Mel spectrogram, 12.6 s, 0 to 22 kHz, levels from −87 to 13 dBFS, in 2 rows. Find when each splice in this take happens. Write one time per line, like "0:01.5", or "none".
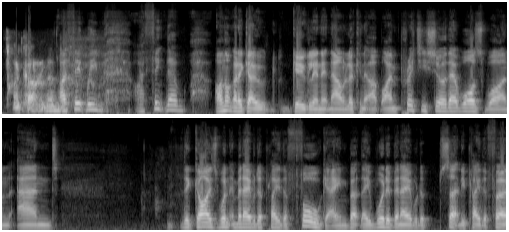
0:02.6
